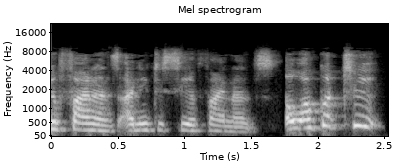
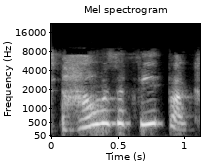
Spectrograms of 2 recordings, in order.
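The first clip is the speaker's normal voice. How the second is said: excited; 11 semitones higher, 4 dB louder than usual. Real, not acted. Sudden excited question to viewers.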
